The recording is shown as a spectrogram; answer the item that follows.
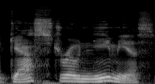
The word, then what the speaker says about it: gastrocnemius: knee meais so the gastro knee meais muscle the C is silent is the belly of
